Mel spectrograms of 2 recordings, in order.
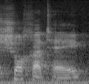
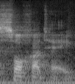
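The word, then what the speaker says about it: סוחט: But I just wanted to finish this off where it says, do not read this word as shochate, rather read it as sochate, because it's spelled with the same letters but different vocalization.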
